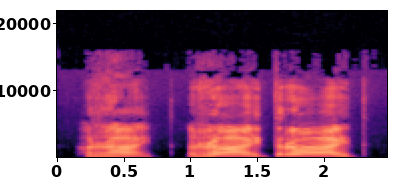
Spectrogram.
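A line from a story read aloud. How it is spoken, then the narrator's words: Impulsive mental scream. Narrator (Russian): вопила ментально, поддавшись какому-то порыву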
